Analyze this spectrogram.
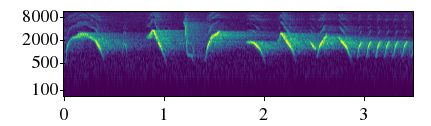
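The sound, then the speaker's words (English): A lyrebird mimics a laughing kookaburra: loud, whooping rising-and-falling calls that break into a quick run of repeated chuckling notes at the end, with no talking. “are best known for their uncanny vocal abilities, which can incorporate spot-on imitations of other bird species, like this laughing kookaburra.”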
